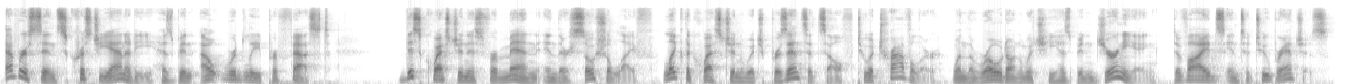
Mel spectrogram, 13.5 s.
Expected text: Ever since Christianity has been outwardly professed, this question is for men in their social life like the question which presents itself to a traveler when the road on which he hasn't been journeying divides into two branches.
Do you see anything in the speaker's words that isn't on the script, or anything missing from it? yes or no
yes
